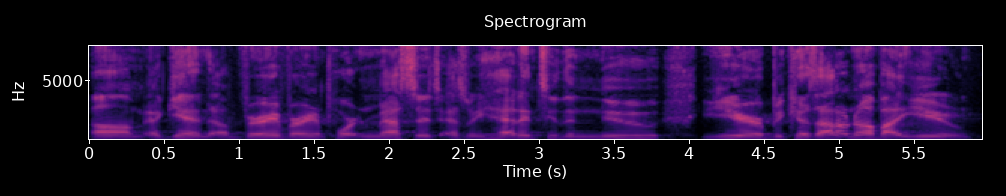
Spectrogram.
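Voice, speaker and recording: A man preaching as a pastor in a conversational, informal way, repeating phrases and checking in with listeners, his voice a little scratchy and hoarse. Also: on the high side, moderate pace, fairly bright tone. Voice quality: slightly scratchy. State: slightly hoarse from voice loss. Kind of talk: conversational sermon to a congregation. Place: church hall. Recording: reverberant hall sound.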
